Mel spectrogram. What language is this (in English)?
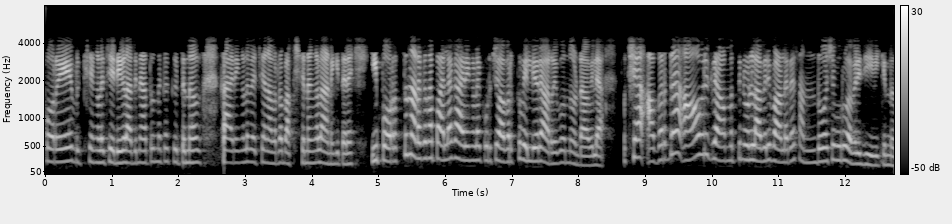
Malayalam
